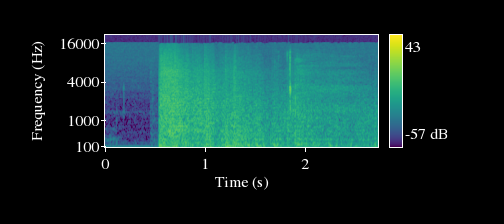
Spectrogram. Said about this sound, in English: Oh, yeah, thunder.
